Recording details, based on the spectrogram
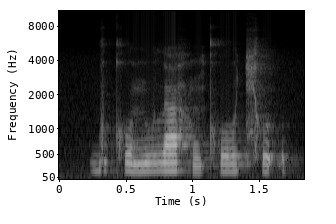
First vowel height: high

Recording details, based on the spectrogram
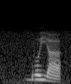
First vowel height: mid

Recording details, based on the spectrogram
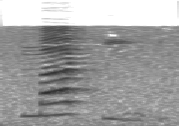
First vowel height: low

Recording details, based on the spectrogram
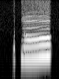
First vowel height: mid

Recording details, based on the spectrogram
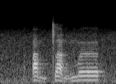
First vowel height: low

